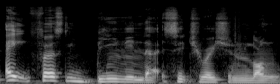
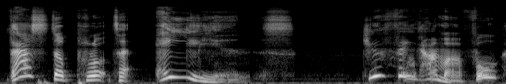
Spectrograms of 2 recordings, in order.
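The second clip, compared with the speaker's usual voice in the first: mock indignant witch; 8 semitones higher than usual.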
